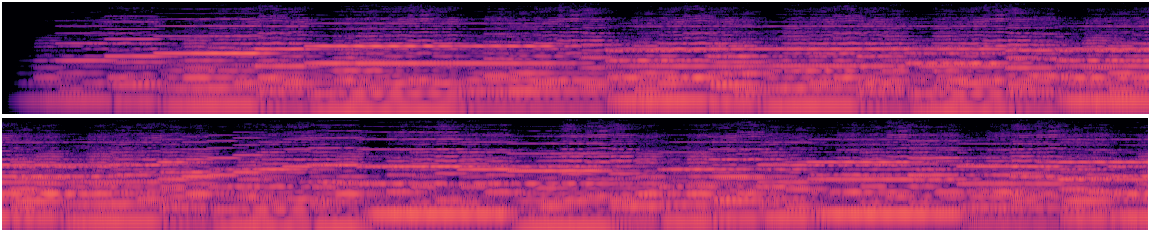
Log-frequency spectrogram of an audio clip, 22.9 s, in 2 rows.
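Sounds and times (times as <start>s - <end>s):
organ: 0.4s - 22.9s.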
